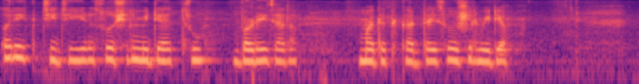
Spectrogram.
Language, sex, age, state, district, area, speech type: Dogri, female, 18-30, Jammu and Kashmir, Kathua, rural, spontaneous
